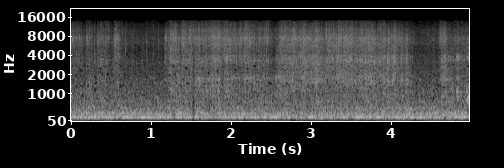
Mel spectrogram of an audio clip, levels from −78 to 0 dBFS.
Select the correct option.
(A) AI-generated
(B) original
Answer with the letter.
B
